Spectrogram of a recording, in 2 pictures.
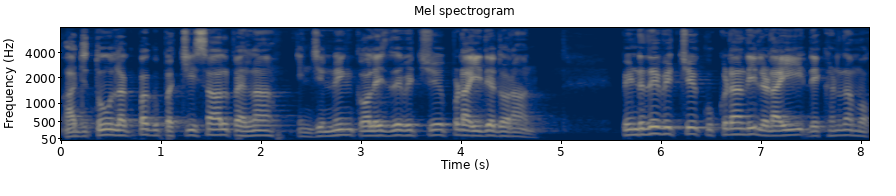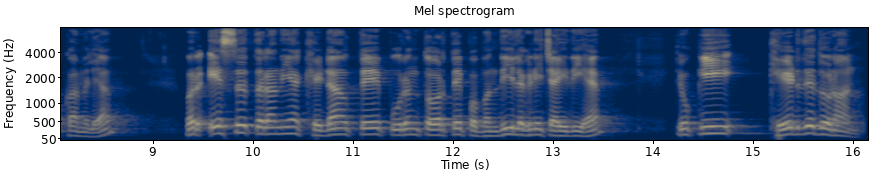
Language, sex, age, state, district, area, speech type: Punjabi, male, 45-60, Punjab, Patiala, urban, spontaneous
